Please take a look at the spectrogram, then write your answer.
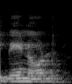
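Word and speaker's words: Benaud: সালে ভারতে সফরে আসা ও অস্ট্রেলিয়ান টিমটির অধিনায়ক ছিলেন রিচি বেনোর। উচ্চারণ রিচি বেনো বেনেউড বেনো রিচি বেনো দুর্ধর্শ অধিনায়ক যেমন অধিনায়কচিত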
